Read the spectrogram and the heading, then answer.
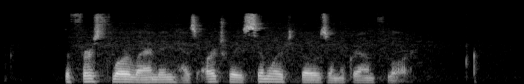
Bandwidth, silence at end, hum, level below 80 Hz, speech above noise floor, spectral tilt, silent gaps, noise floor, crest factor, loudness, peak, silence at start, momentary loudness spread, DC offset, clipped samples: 11.5 kHz; 1.2 s; none; -60 dBFS; 46 dB; -3.5 dB/octave; none; -66 dBFS; 20 dB; -20 LUFS; -2 dBFS; 0.65 s; 15 LU; under 0.1%; under 0.1%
